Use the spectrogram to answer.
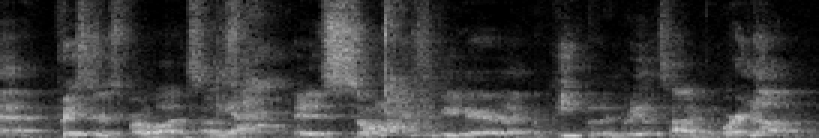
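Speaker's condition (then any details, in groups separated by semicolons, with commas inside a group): No condition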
